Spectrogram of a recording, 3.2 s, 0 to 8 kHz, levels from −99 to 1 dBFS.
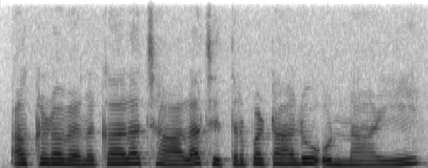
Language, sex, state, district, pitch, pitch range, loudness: Telugu, female, Telangana, Hyderabad, 230 Hz, 210-235 Hz, -12 LUFS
